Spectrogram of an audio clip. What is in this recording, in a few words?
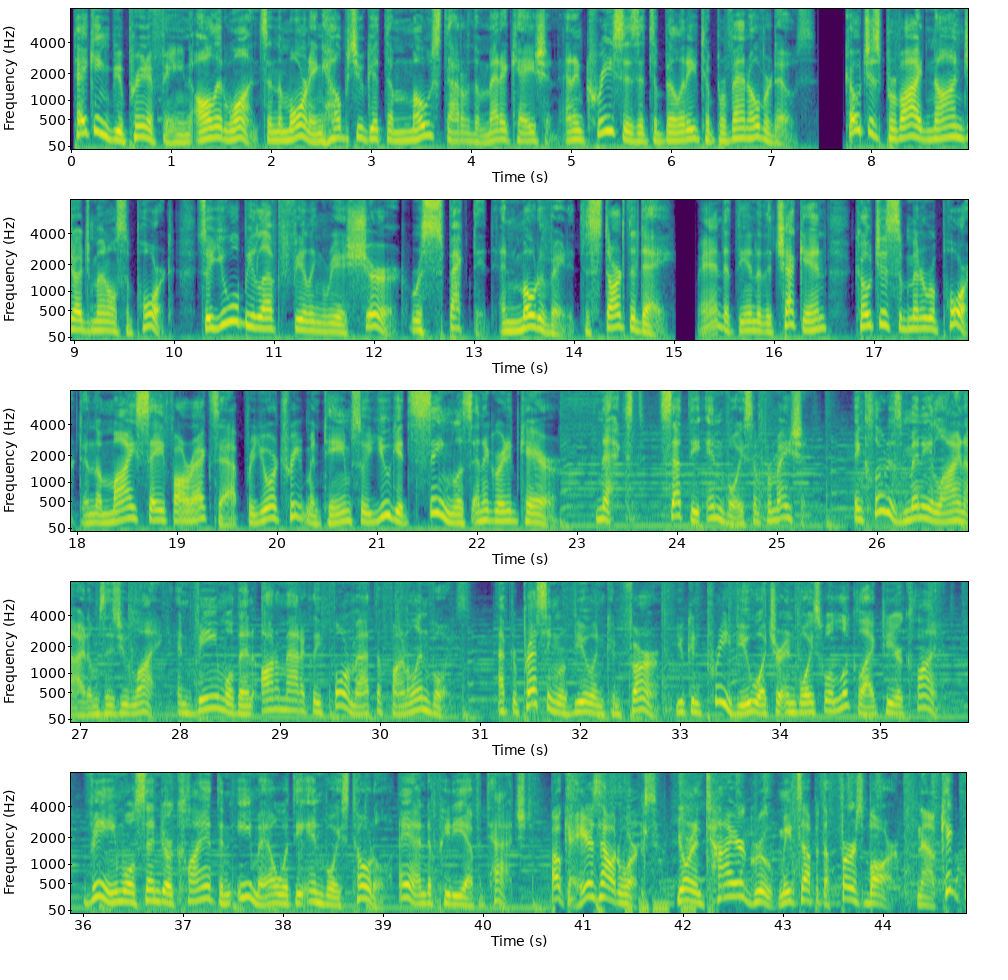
Narration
